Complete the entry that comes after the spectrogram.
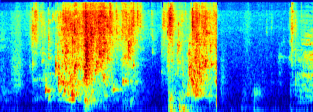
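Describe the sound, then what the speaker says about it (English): Water splashing while shave butter is rinsed off hands and face, two bursts of close, loud sloshing and cupped splashes separated by brief quiet drips. "I am going to end up rinsing this off my hands because I do want to rinse my face"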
